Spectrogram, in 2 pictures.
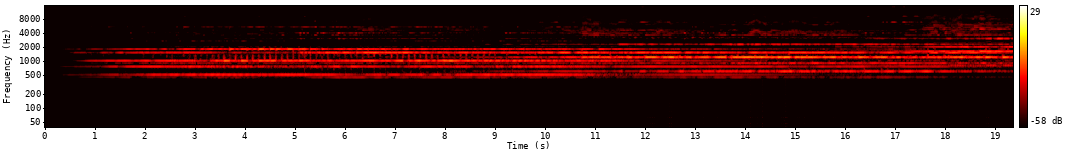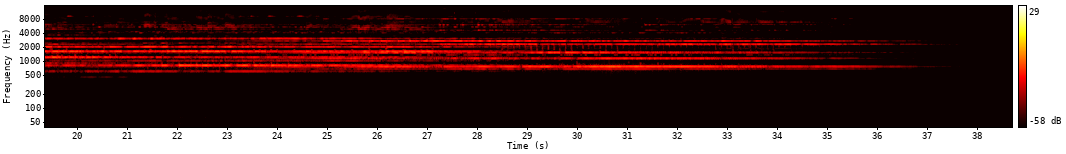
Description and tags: chime chords
Ambient layered chime arpeggio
